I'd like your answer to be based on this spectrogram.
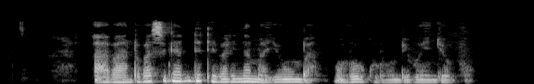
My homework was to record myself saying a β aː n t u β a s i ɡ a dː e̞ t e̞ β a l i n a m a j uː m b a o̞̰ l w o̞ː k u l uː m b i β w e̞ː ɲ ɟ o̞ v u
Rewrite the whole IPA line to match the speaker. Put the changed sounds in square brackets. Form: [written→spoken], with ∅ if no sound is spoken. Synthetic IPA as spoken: a β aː n t u β a s i ɡ a dː e̞ t e̞ β a l i n a m a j uː m b a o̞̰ l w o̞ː k u l uː m b i β w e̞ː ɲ ɟ o̞ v u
